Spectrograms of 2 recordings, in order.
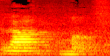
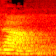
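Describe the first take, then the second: First: The word ends with a final a vowel. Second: The word ends on the m, no final vowel. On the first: "we say Rama" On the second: "we don't say Ram"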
